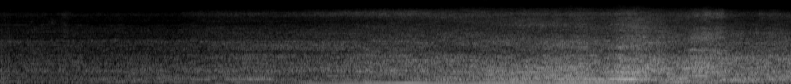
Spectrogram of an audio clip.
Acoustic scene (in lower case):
street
